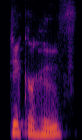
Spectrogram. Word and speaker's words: Dickerhoof: Tyler Dickerhoof. Did I pronounce that right?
